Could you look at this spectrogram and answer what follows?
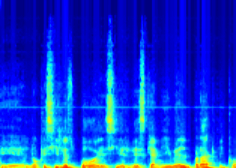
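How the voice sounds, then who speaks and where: A somewhat breathy man's voice, dark and mellow, with fairly even intonation. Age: 60s. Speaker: psychologist and spiritual video host. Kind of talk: personal testimony monologue. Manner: hesitant with fillers.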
